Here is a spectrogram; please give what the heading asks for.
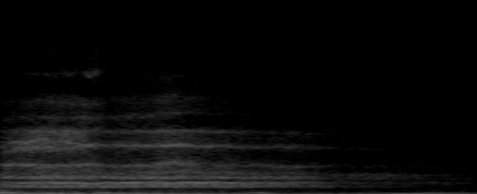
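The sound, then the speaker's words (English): Slow exhale through the mouth during a guided breathing exercise, a soft airy rush of breath about three seconds long that gradually tapers off, faint and alone. “Inhale through our nose. Exhale through our mouth.”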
